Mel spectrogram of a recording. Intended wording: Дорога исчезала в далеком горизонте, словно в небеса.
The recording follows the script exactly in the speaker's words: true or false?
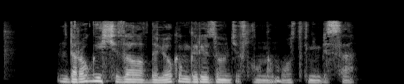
false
